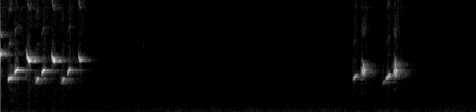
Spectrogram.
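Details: European goldfinch song: a rapid run of bright twittering notes high in pitch for under a second, silence, then two short chirps, with no background noise.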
